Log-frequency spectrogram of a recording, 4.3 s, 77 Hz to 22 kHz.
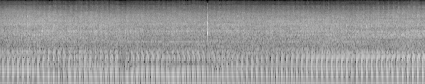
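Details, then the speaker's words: Restored Honda XR75, sat about five years and wouldn't start, just started after two kicks; steady even single-cylinder thump around four beats a second, no misses or knocks. Normal idle. "That sounds so good. Listen to it. Hey, childhood memories. Just like a wet fart after a can of baked beans."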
